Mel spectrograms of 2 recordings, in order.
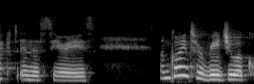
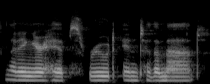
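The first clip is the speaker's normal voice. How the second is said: soft, even yoga-teacher voice; hushed, level meditation guidance; guided relaxation; 6 dB quieter than usual. Real, not acted. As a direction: ease them into stillness, softly, with long pauses. Leads guided relaxation in pose.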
